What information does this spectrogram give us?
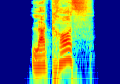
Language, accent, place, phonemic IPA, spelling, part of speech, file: German, Germany, Berlin, /laˈkʁɔs/, Lacrosse, noun, De-Lacrosse.ogg
- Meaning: lacrosse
